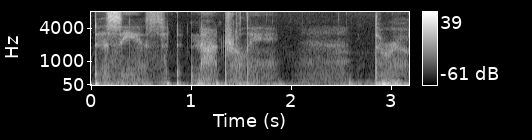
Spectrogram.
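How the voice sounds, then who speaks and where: This woman whispers at a fairly slow pace while noticeable background noise carries on around her. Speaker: ASMR creator. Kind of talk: reading facts aloud from an article. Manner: whispered.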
